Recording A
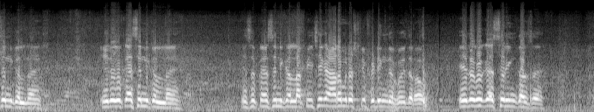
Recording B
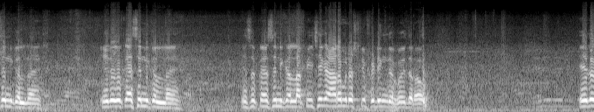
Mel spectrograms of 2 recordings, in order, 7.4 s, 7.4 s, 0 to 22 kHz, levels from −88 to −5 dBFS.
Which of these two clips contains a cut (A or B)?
A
